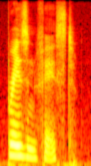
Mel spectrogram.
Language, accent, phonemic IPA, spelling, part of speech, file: English, US, /ˈbɹeɪ.zənˌfeɪst/, brazen-faced, adjective, En-us-brazen-faced.ogg
- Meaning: Impudent; open and without shame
